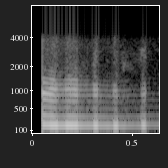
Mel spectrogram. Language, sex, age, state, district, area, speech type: Maithili, female, 60+, Bihar, Araria, rural, conversation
